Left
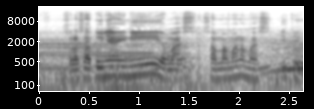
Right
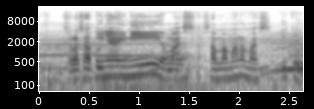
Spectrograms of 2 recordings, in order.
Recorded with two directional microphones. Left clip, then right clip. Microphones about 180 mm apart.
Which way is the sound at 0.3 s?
Centre (ahead or behind).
